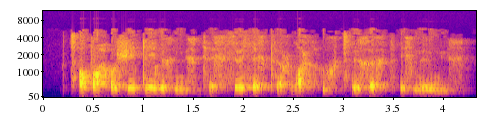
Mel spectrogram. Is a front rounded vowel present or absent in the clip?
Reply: present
